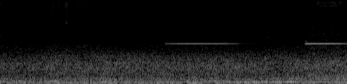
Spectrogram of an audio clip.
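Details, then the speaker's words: 2006 Mercury 150 HP Optimax outboard, little used for 5 years, with a 4-beep warning every 2 minutes: a high steady beep sounds twice over a low idle while the oil tank sensor is being tested, with water in the fuel also suspected. "Can you hear that? The beep has come back. The beep has come back. 45 seconds later."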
